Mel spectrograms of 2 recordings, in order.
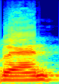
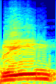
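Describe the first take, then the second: First: The vowel is a flat, short 'eh' sound. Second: The vowel is a gliding 'ay' sound.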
